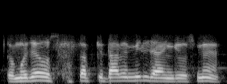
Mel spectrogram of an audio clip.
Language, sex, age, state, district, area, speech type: Urdu, male, 18-30, Uttar Pradesh, Saharanpur, urban, conversation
